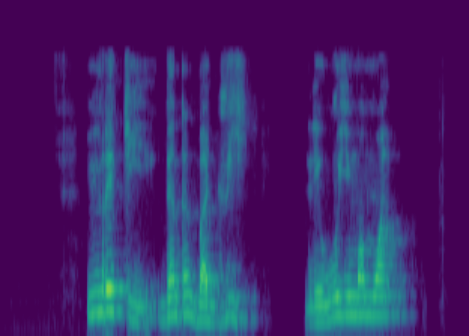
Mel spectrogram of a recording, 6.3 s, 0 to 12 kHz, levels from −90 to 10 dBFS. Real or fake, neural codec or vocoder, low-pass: fake; codec, 16 kHz, 2 kbps, FunCodec, trained on Chinese and English, 25 frames a second; 7.2 kHz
